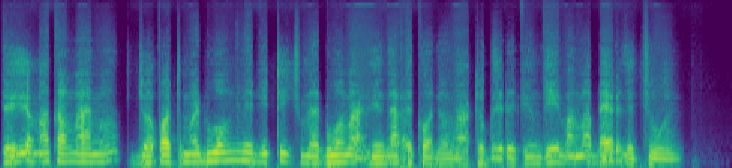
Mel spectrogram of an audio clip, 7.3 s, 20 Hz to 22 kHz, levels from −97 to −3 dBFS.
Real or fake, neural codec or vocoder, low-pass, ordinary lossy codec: fake; codec, 44.1 kHz, 0.9 kbps, DAC; none; none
